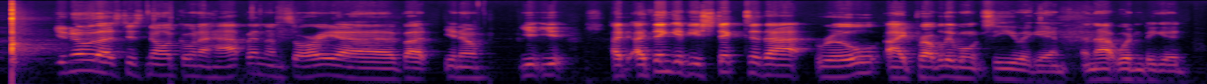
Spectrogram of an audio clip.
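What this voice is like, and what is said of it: Non-native accent. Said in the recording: “You still have your accent ... how cute your accent is”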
